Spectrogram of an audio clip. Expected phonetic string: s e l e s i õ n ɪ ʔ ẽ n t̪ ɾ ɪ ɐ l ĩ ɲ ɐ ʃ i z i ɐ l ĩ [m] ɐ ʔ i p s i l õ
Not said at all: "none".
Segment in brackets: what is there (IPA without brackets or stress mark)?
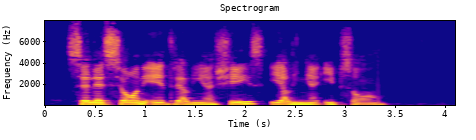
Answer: ɲ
